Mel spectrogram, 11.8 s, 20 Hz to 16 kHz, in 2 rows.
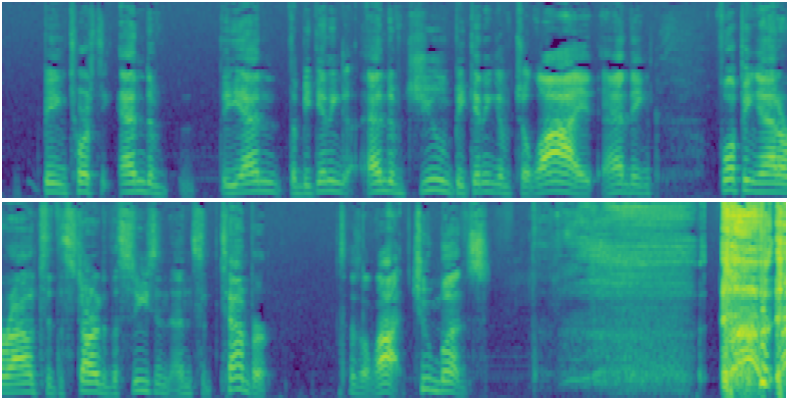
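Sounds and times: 
speech: 0:00.3 - 0:09.6, 0:11.3 - 0:11.7
person coughing wheezily: 0:11.2 - 0:11.7.

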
